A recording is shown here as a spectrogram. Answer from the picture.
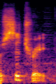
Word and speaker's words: citrate: 3 bits from Science Nerd, who says, "Me being me, I have to let you know the word citrate is actually pronounced with a short I. Oh, so citrate.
